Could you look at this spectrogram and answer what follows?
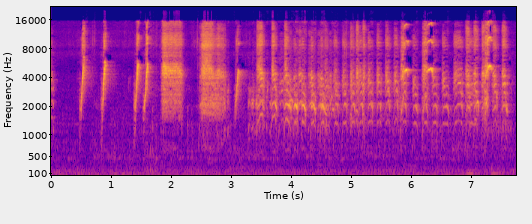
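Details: Female greater green leafbird in a small aviary, eating papaya and calling back and forth with a male: sharp chirps open into a rapid, dense run of buzzy, high twittering notes with squeaky accents.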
